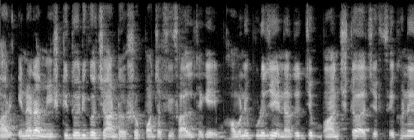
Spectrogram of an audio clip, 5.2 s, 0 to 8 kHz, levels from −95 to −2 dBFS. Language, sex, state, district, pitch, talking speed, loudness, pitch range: Bengali, male, West Bengal, Kolkata, 120 Hz, 195 wpm, -19 LUFS, 115-140 Hz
